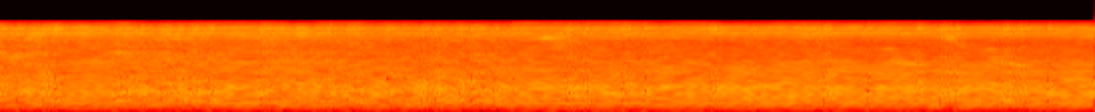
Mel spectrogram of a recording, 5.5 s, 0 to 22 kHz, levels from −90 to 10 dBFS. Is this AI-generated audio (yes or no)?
yes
